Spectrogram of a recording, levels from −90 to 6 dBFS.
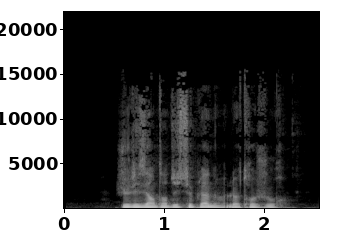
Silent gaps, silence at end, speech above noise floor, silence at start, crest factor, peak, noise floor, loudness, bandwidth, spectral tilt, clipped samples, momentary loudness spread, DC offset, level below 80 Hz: none; 0.35 s; 43 dB; 0.6 s; 18 dB; -6 dBFS; -66 dBFS; -24 LUFS; 15 kHz; -7.5 dB/octave; under 0.1%; 9 LU; under 0.1%; -40 dBFS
